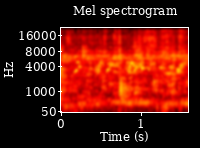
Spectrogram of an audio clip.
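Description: Newly hatched chicks chirp in a steady stream of high, thin peeps, several birds overlapping at close range with no voices.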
